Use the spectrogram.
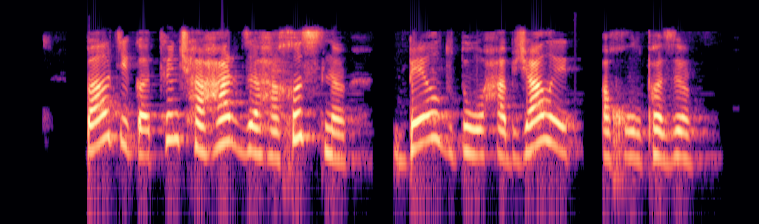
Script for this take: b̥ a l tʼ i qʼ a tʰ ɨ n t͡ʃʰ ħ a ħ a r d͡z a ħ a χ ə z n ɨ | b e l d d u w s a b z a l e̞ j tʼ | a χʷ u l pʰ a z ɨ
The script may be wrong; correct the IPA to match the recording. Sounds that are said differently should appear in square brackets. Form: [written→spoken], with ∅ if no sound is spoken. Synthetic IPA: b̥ a l tʼ i [qʼ→kʼ] a tʰ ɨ n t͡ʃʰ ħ a ħ a r d͡z a ħ a χ ə [z→s] n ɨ | b e l d d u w [s→ħ] a b [z→ʒ] a l e̞ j tʼ | a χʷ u l pʰ a z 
